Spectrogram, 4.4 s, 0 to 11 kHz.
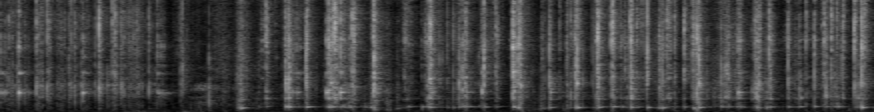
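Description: A clear plastic tumbler with a blue lid and straw is held in the hands and tapped with fingertips on its bottom, lid and sides. The result is a rapid, uneven run of short, dry, hollow plastic taps and clicks with a faint resonant tone around 470 Hz and bright clicky highs. Each tap dies away almost instantly.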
